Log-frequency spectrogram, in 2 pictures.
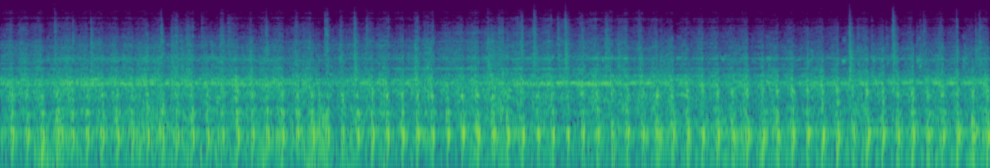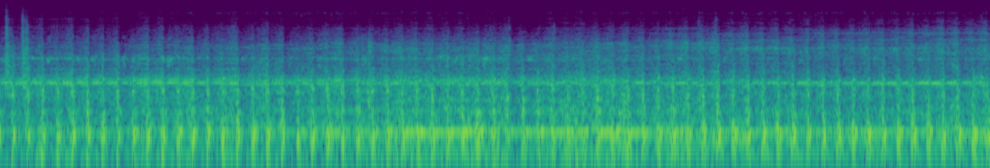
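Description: Biomass briquette machine running: a steady mechanical drone from its electric motors, belt drive and worm gearbox, with a held hum and a fast, even pulsing.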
